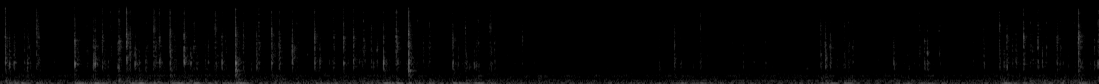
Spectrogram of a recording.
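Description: Long painted nails and fingertips type on a full-size black plastic Logitech keyboard with low-profile keys, producing rapid, bright, clicky taps over a steady low background hum. The typing comes in dense bursts, eases into a quieter stretch in the middle, then picks back up toward the end.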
